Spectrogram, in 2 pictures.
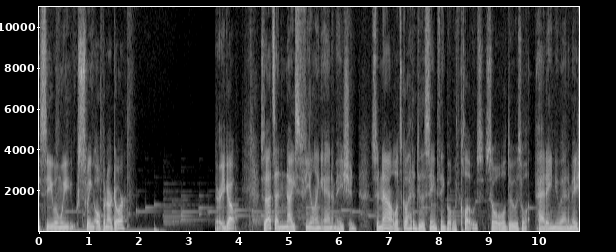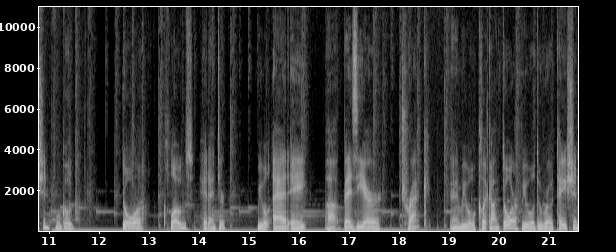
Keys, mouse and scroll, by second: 1.6 click, 8.5 click, 9.8 click, 11.1-13.9 typing, 15.3 click, 17.4 click, 19.1 click, 20.4 click, 20.6 click.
